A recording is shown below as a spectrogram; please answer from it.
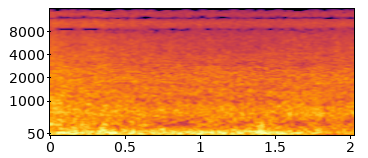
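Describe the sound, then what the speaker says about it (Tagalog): Strong waves surge and break along the dolomite sand beach of Manila Bay, a steady loud roar of surf with wind buffeting the microphone throughout, no voices. "Humahambalos ang lakas ng alon."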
